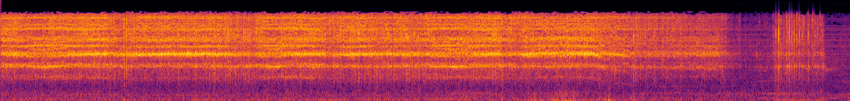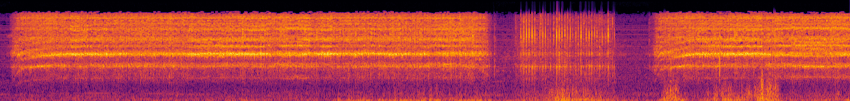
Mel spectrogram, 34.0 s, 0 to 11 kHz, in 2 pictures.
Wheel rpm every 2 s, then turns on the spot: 170, 160, 160, 160, 160, 160, 110, 30, 50, 170, 170, 170, 170, 70, 30, 130, 170.
14-16 26-30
